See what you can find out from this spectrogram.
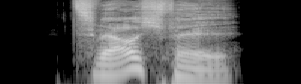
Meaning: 1. diaphragm 2. midriff 3. the seat of human emotion, the heart 4. the organ involved in laughter
- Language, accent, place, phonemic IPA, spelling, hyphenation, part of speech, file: German, Germany, Berlin, /ˈt͡svɛrçˌfɛl/, Zwerchfell, Zwerch‧fell, noun, De-Zwerchfell.ogg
